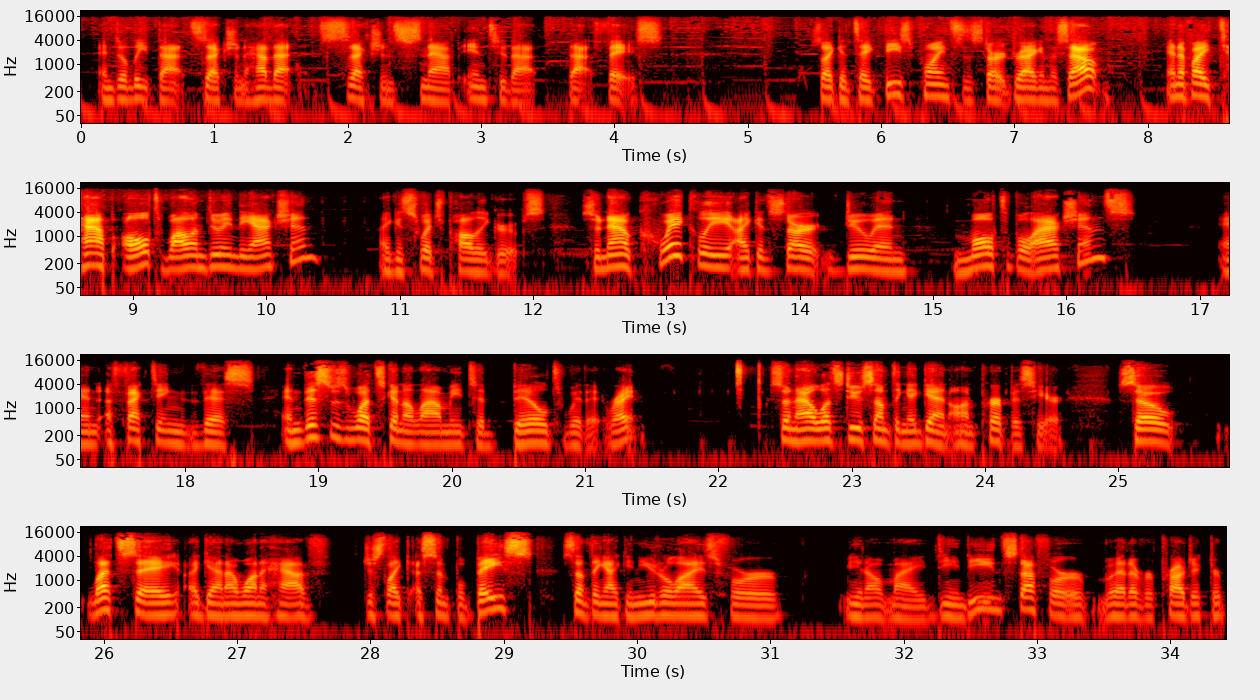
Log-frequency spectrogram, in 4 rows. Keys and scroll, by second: 3.5 ctrl+z, 21.4 ctrl+z, 21.7 ctrl+z, 21.9 ctrl+z, 22.1 ctrl+z, 22.3 ctrl+z, 22.8 ctrl+z, 23.0 ctrl+z, 23.2 ctrl+z, 23.4 ctrl+z, 23.7 ctrl+z, 24.0 ctrl+z, 24.3 ctrl+z, 24.6 ctrl+z, 25.0 ctrl+z, 26.4 ctrl+z.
